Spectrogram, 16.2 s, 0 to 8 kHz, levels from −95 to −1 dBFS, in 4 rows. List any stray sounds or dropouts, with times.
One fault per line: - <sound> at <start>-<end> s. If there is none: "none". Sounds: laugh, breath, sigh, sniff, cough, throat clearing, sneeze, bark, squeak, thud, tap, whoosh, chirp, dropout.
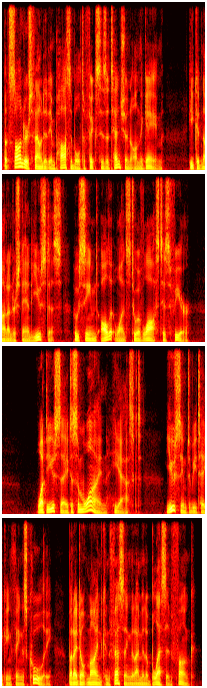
none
